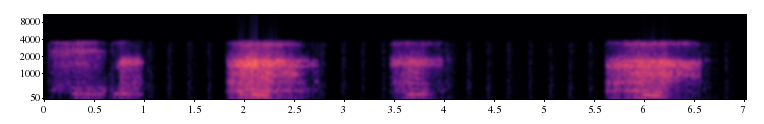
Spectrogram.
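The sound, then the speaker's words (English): Deep breathing during a guided exercise, slow inhales through the belly and exhales, heard as several loud, airy, wheezing breaths separated by silent pauses, with no talk. “Let's take three deep breaths in through the belly, And out like that. So three of them.”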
